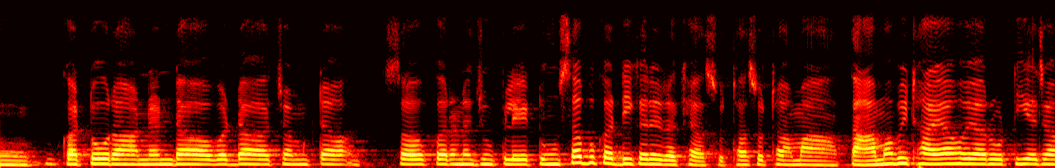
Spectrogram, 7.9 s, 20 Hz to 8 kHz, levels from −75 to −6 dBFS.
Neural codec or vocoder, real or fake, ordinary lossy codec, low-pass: none; real; none; 7.2 kHz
